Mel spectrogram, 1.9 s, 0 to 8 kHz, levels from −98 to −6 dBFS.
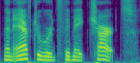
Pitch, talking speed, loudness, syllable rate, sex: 170 Hz, 160 wpm, -18 LUFS, 4.1 syllables/s, female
